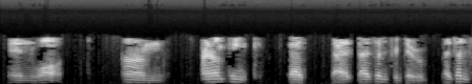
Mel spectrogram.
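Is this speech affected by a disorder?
Yes: cerebral palsy, mild; had speech therapy.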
